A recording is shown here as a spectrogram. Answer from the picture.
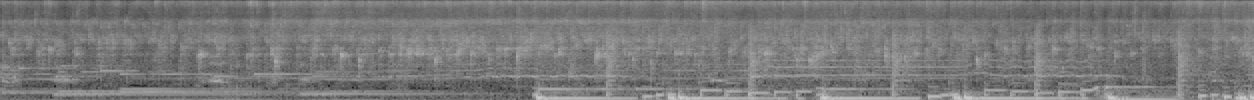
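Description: Background music with a bass line entering about five seconds in, over the steady sizzle of food frying in a wok on a gas stove and light clicks of a spatula against the pan.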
